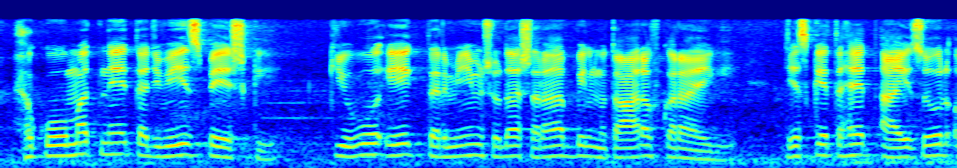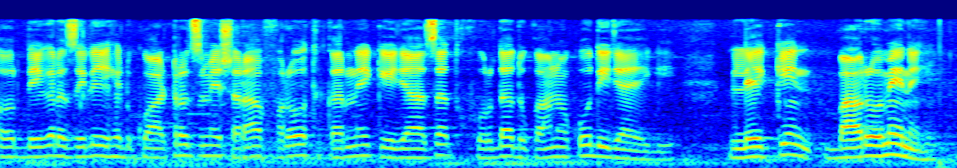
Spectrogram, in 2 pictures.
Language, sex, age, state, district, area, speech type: Urdu, male, 18-30, Uttar Pradesh, Saharanpur, urban, read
